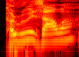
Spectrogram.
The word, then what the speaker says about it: Karuizawa: Karuzawa. Karuizawa, I guess, is how it's pronounced.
